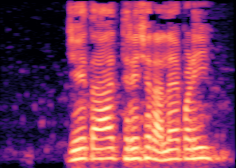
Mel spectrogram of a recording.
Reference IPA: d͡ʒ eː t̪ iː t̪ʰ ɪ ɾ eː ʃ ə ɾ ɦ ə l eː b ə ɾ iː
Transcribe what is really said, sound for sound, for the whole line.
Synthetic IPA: d͡ʒ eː t̪ aː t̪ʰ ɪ ɾ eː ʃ ə ɾ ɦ ə l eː p ə ɽ iː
